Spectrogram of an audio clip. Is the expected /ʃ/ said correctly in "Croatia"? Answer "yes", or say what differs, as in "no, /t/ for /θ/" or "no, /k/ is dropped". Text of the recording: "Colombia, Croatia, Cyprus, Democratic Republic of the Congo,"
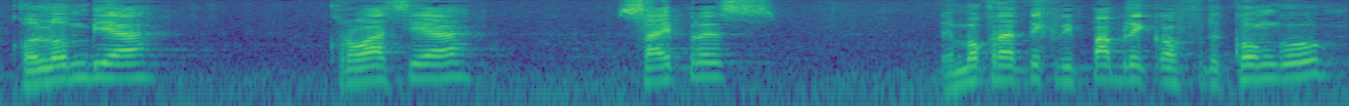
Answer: no, /s/ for /ʃ/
